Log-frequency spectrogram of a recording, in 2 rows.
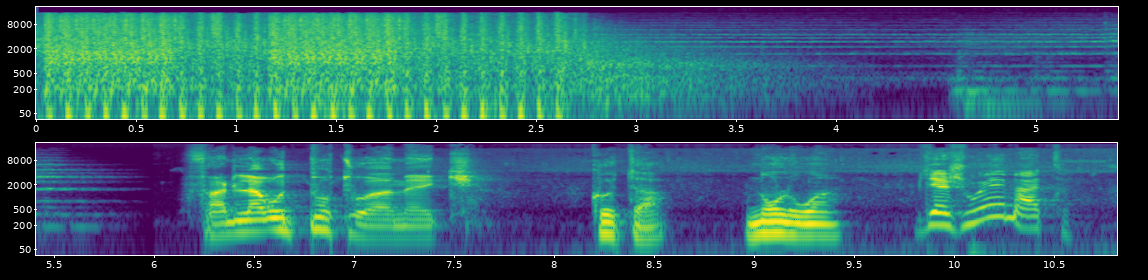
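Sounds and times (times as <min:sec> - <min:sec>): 
loud automatic gunfire: 0:00.0 - 0:03.2
speech: 0:06.2 - 0:10.7.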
